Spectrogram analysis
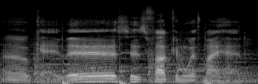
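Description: A man's voice: fairly low pitch, animated, a little slow, over music. A man playing an incredulous caller losing patience with an automated phone line. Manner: exasperated, incredulous. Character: frustrated caller stuck on hold, man.

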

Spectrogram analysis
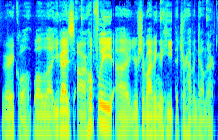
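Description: A man in his forties hosting a podcast, chatting casually with a guest and often pausing with "uh" and restarting sentences. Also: lowish voice, darkish tone, dry recording. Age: 40s. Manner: friendly, frequent "uh" hesitations and restarts. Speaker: podcast host. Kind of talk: casual interview chat.

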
